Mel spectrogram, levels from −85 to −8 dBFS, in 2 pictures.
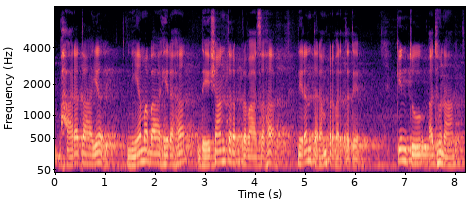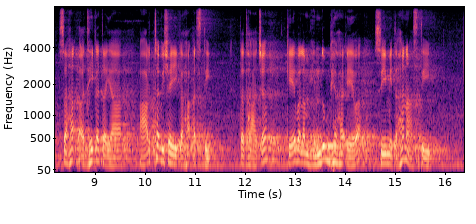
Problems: none marked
